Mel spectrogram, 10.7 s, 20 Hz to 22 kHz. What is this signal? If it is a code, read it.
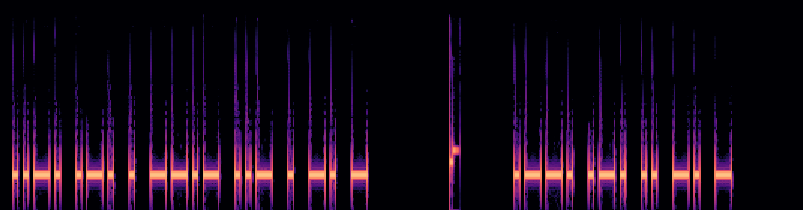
Morse code, heard as a keyed tone, about 17 wpm, 700 Hz. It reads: FREQUENT PRINT
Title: Sentences from Top 1400 Words - New Word Drill Alt - 17wpm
